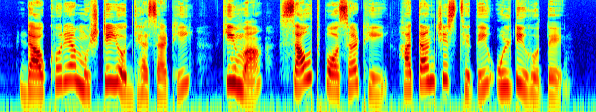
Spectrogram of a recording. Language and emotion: Marathi, neutral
